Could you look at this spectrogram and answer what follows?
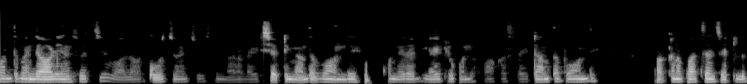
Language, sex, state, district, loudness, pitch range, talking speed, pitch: Telugu, male, Andhra Pradesh, Srikakulam, -21 LUFS, 120-130 Hz, 175 wpm, 125 Hz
